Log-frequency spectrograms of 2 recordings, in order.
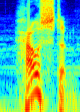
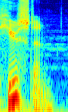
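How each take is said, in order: First: It is said differently from the Texas city name. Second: It is said like the familiar Texas city name. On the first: This is how the town's locals say it. The speaker calls it right. "They pronounce it Houston" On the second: This is how the town's name is not said. The speaker calls it wrong. "they don't pronounce it Houston"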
